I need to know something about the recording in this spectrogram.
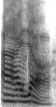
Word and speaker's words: aisle: Cara bacanya ayo. Aisle ini dibaca ayo.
